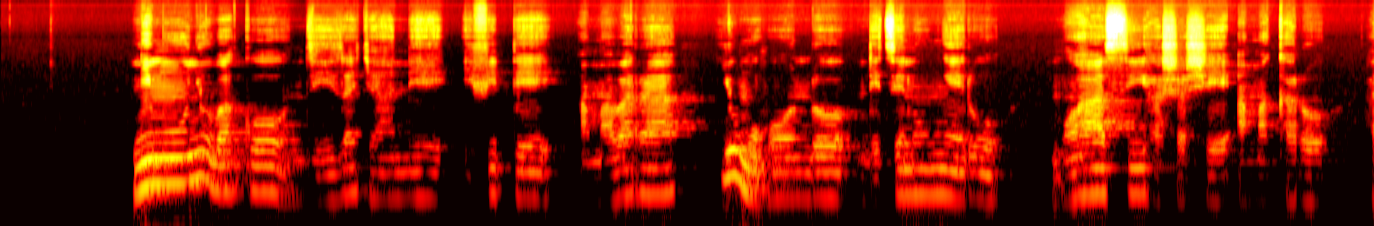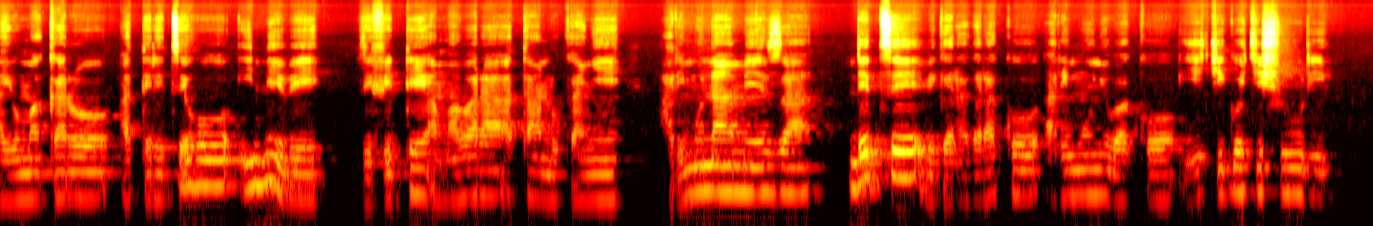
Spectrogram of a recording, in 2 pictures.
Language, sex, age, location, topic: Kinyarwanda, female, 18-24, Huye, education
